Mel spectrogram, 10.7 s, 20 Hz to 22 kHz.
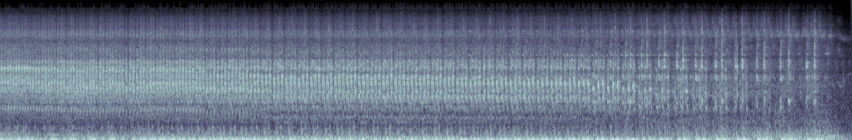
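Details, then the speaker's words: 1967 Triumph GT6 started cold without choke: steady high-pitched squeal over rough idle, changes with throttle; owner suspects carburetors, probably front carb, sucking air, cause not confirmed. "I don't know. That's odd. It sounds like it almost sounds like it's sucking air from somewhere."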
